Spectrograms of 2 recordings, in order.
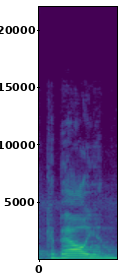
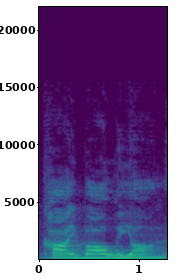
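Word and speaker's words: Kybalion: would have been pronounced in the ancient Greek language in which there was no like short y sounds you know it would have been a long I sound Kai Bal Leon and every syllable would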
